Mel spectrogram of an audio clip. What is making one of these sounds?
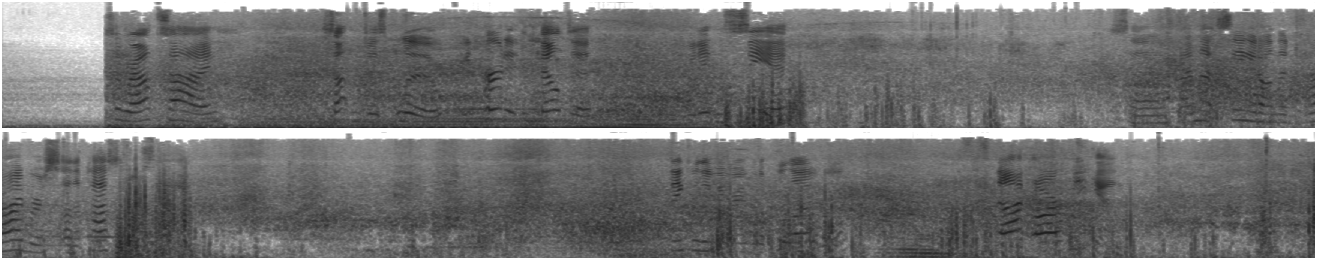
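Highway traffic rushes past nearby.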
